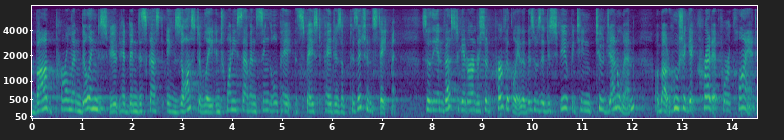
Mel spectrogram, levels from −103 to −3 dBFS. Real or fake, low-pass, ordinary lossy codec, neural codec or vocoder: fake; 7.2 kHz; MP3, 64 kbps; vocoder, 44.1 kHz, 128 mel bands, Pupu-Vocoder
